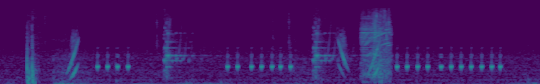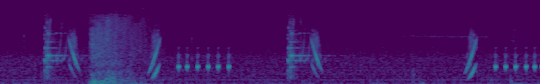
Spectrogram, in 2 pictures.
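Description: Short, rapid electronic blips chatter in bursts.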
